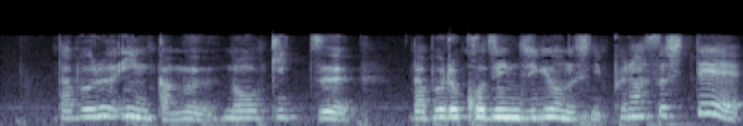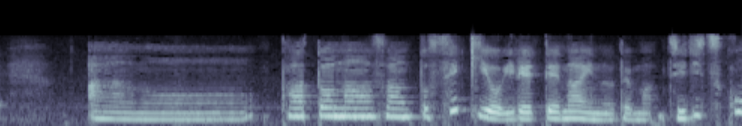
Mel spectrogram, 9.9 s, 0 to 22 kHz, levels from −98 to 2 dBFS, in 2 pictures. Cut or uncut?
uncut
